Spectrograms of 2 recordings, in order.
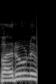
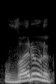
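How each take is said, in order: First: The word begins with a b sound. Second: The word begins with a v sound. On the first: The speaker calls it wrong. "वरुण भी लोग बोल जाया करते हैं" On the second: The speaker calls it right. "ऐसे ही वरुण को"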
